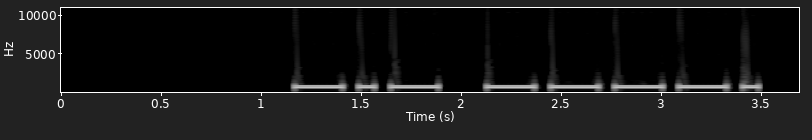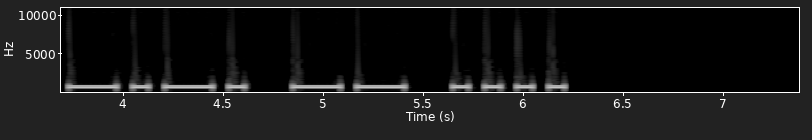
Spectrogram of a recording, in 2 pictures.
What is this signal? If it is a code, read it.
Morse code, heard as a keyed tone, about 15 wpm, 700 Hz. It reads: K9CMH
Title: USA Call Signs - 5 Characters - 3x Character Spacing - 15wpm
